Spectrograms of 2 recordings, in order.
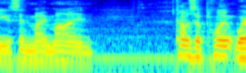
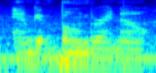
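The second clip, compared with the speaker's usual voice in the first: whisper; 6 semitones lower, 14 dB quieter than usual. Retold or imitated. Caller voiced in phone story.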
